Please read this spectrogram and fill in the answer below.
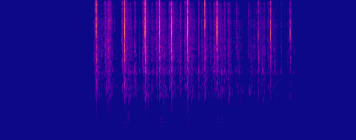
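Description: Typewriter keystrokes as a sound effect: about a dozen sharp, irregular clacks, roughly four or five a second. They begin about a second in and stop shortly before a text title appears.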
